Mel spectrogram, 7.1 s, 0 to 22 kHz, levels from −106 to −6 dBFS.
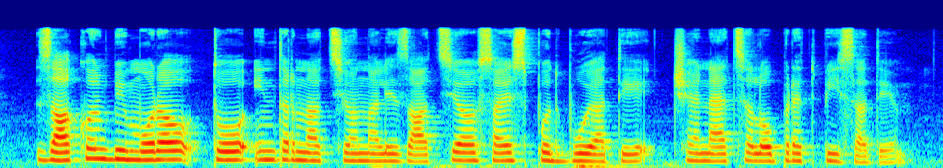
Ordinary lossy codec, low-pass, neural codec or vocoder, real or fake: none; 10.8 kHz; none; real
